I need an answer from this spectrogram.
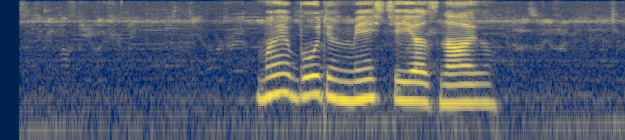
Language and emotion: Russian, sad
